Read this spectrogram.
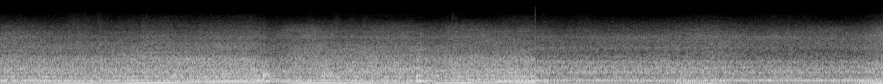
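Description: A van engine idles with a steady, low rumble.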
